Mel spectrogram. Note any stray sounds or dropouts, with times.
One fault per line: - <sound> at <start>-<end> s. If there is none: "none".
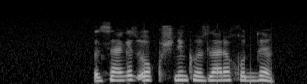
none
